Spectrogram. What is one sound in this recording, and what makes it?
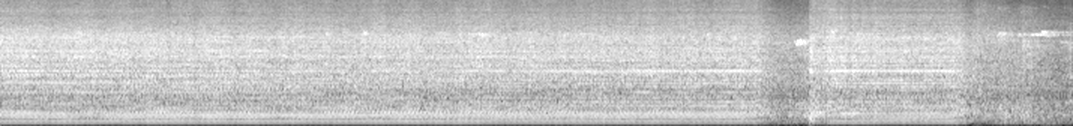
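A packing machine hums steadily.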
